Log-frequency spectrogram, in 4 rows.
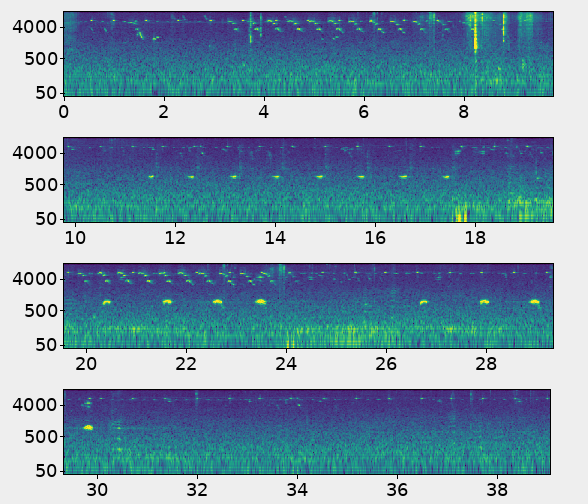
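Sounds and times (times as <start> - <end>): rapid high bird chirping: 19.9 - 24.8.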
